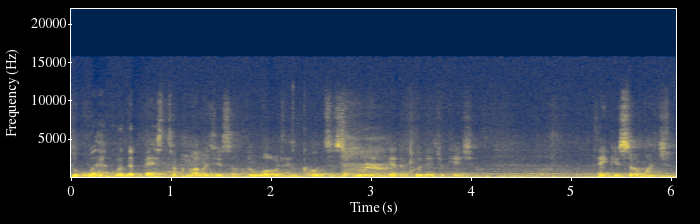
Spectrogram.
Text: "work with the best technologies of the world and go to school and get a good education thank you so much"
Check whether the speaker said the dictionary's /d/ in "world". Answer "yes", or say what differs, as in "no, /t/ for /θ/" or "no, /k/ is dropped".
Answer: yes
